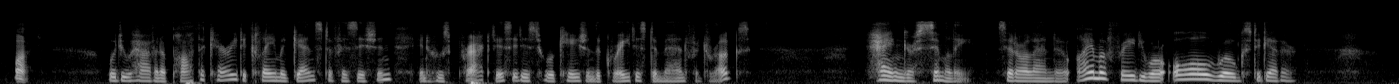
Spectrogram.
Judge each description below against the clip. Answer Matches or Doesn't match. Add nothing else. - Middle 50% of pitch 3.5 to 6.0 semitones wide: Matches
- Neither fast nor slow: Matches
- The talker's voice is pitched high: Doesn't match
